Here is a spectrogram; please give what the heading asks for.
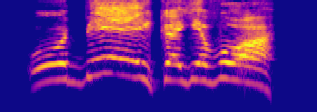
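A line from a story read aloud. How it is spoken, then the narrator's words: Hissing. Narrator (Russian): прошипел из угла какой-то грязный оборванец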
